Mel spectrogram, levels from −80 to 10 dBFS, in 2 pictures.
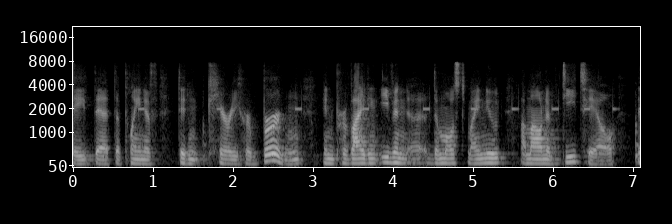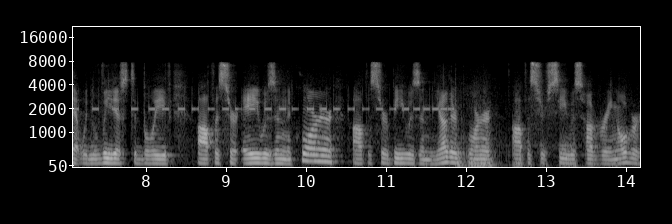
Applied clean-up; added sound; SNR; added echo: neural mask model RNNoise.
